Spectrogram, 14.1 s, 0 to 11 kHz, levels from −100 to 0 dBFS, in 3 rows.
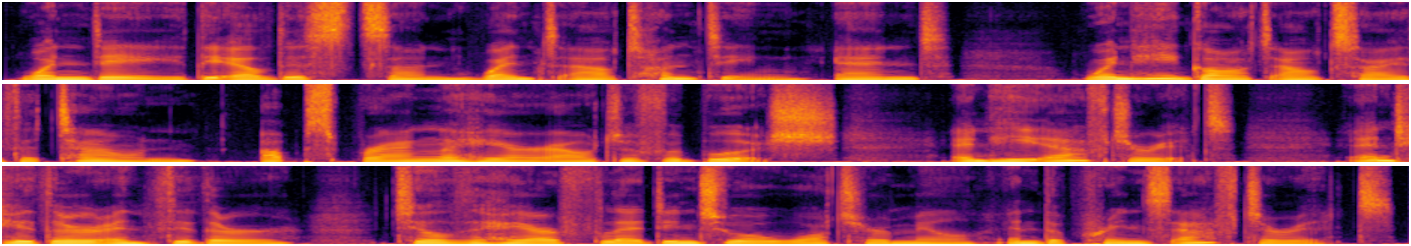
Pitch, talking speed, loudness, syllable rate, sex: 205 Hz, 190 wpm, -18 LUFS, 4.6 syllables/s, female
